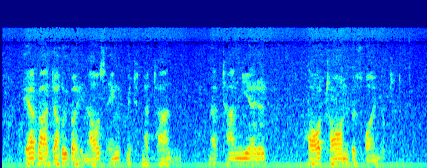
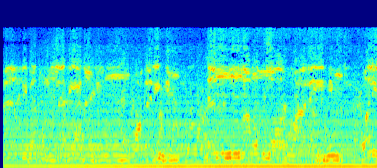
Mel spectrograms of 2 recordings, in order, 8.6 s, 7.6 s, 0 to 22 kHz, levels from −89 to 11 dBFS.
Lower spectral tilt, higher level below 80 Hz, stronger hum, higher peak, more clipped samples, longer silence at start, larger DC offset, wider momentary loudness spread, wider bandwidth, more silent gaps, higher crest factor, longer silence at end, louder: first, -6.5 dB/octave vs -4 dB/octave; second, -42 dBFS vs -24 dBFS; second, 50 Hz at -40 dBFS vs 50 Hz at -25 dBFS; about the same, -2 dBFS vs -2 dBFS; neither; about the same, 0.05 s vs 0.05 s; neither; first, 24 LU vs 10 LU; about the same, 11.5 kHz vs 11.5 kHz; neither; about the same, 18 dB vs 16 dB; first, 0.35 s vs 0 s; second, -20 LUFS vs -17 LUFS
